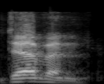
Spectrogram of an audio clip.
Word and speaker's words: Devon: all in our shelter we've been corrected it's pronounced devin yeah devon out there yeah it's devin devon you know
